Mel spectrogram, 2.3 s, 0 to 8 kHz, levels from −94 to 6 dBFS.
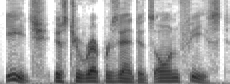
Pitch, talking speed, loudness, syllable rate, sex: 110 Hz, 180 wpm, -17 LUFS, 4.2 syllables/s, male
